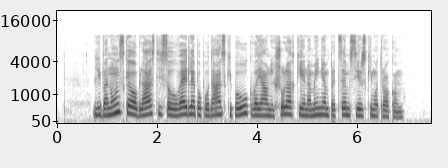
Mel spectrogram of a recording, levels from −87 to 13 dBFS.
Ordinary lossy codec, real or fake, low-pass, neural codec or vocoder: MP3, 96 kbps; real; 9.9 kHz; none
